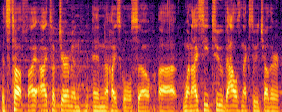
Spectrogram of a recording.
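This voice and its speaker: A man hosting a relaxed gameplay chat, easygoing and quick to laugh, stumbling over repeated words. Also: medium pitch, a little hiss or hum. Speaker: host, community manager.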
